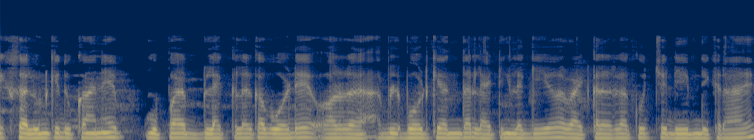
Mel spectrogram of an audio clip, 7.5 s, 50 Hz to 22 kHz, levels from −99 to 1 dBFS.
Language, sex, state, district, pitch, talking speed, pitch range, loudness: Hindi, male, Jharkhand, Jamtara, 125 Hz, 220 wpm, 120-125 Hz, -31 LUFS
